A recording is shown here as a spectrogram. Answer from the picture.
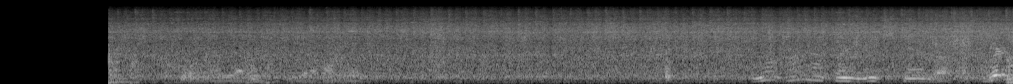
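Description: A steady hiss that starts abruptly about a second in, with people's voices talking faintly under it, louder near the end.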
